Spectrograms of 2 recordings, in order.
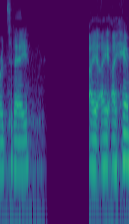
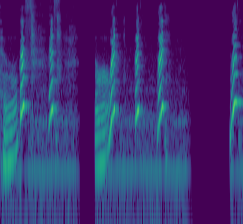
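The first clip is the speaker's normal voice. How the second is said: dog bark; slower than usual. Pretend. Playful barking noises.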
